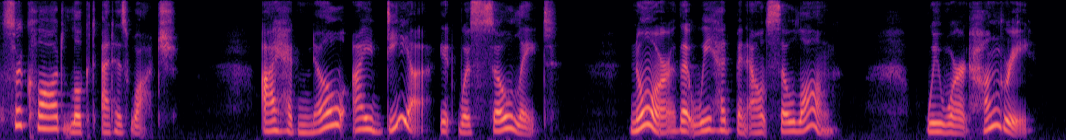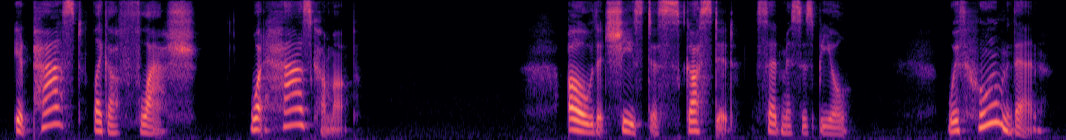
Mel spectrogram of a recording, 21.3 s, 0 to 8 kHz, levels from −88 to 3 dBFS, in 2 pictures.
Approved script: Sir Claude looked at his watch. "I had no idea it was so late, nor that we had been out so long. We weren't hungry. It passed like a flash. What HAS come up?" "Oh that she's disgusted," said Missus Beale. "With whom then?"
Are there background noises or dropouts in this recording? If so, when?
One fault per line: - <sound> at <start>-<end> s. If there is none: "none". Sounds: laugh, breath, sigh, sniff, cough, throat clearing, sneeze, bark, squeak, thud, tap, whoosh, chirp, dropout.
none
